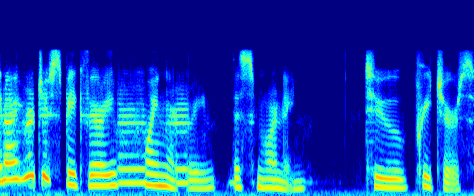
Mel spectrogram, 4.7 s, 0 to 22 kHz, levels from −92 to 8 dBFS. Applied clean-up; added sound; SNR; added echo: neural diffusion model UNIVERSE++.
